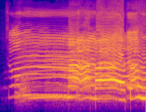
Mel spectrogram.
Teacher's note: اماتہ میں میم الف زبر ما، یہ علی مدہ، تا پر زبر ہے نہیں کھینچیں گے، ہا پر الٹا پیش ہے اس کو کھینچیں گے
